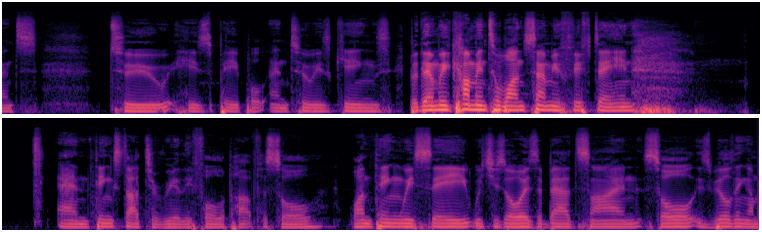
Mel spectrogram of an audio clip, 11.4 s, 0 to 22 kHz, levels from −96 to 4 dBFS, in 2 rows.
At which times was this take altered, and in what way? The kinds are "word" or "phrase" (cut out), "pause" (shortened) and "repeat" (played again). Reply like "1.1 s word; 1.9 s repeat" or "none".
3.0 s pause; 6.0 s pause; 8.2 s pause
